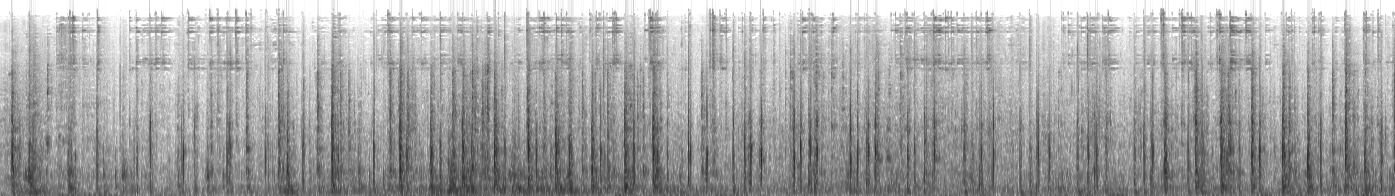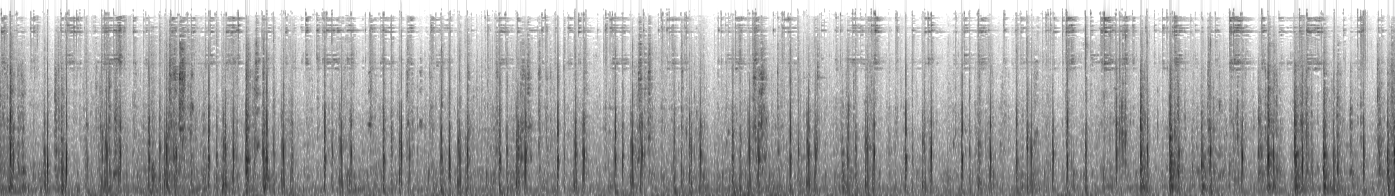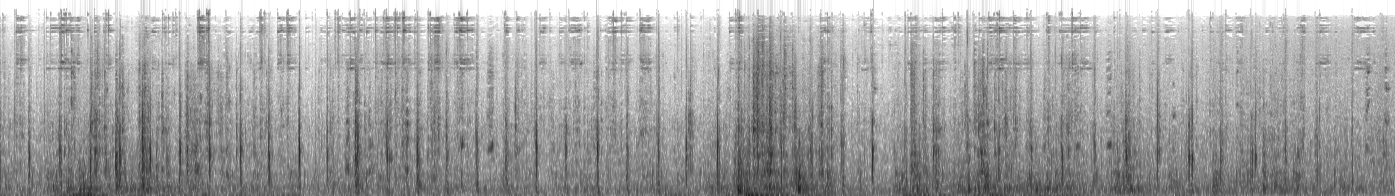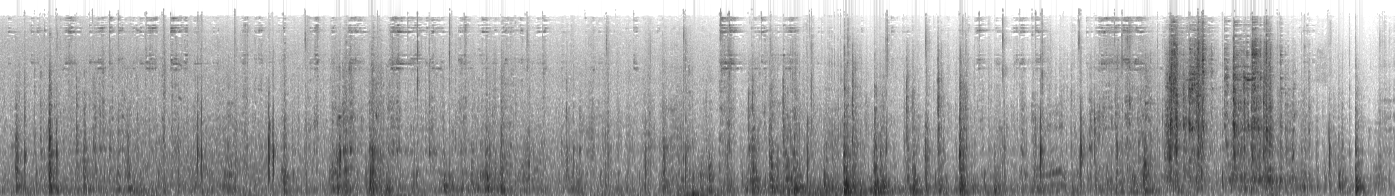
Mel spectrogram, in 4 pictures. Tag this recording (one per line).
carriage
horse
wagon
